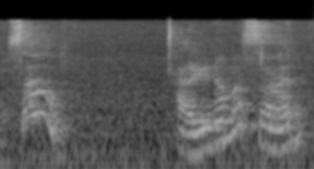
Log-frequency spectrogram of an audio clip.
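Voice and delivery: high-pitched mom sizing up a visitor; mom interrogation. Retold or imitated. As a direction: open high, then probe like a mother. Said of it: "the classic, like, mom breakdown".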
